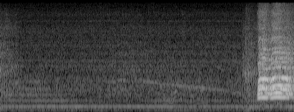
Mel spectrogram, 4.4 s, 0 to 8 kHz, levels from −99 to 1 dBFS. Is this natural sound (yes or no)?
yes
